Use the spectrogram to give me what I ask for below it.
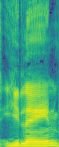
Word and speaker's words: Ghislaine: I think, and I don't believe we're being too extreme here, you could probably say, and I know it's Elaine, but it's spelled Ghislaine, and Ghislaine Maxwell, former pedophile, right?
